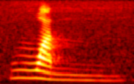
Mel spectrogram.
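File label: "wan4", Cantonese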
